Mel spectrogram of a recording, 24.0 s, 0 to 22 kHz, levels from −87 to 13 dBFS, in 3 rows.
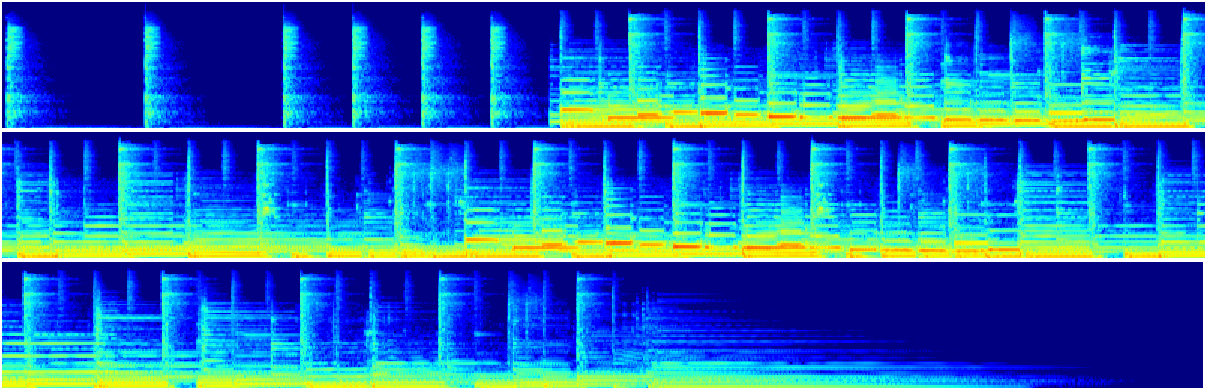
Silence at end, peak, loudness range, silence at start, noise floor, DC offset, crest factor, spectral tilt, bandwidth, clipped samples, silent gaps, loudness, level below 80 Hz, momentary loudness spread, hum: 2.2 s; 0 dBFS; 17 LU; 0 s; -84 dBFS; under 0.1%; 18 dB; -7 dB/octave; 16 kHz; under 0.1%; none; -18 LUFS; -28 dBFS; 20 LU; none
